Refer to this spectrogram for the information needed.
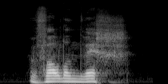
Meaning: inflection of wegvallen: 1. plural present indicative 2. plural present subjunctive
- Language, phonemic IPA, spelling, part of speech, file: Dutch, /ˈvɑlə(n) ˈwɛx/, vallen weg, verb, Nl-vallen weg.ogg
